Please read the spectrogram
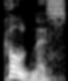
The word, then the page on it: coldness: anglais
